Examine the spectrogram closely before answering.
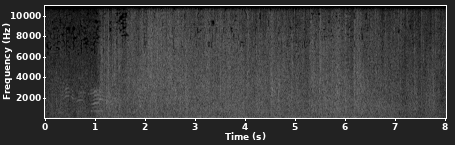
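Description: Cannons fire a broadside in a long rumbling barrage.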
